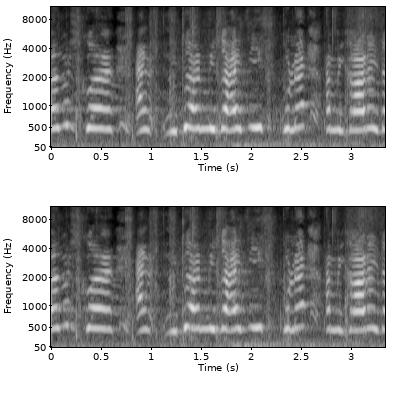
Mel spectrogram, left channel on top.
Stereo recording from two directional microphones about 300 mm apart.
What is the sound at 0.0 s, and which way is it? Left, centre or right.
Speech, centre.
